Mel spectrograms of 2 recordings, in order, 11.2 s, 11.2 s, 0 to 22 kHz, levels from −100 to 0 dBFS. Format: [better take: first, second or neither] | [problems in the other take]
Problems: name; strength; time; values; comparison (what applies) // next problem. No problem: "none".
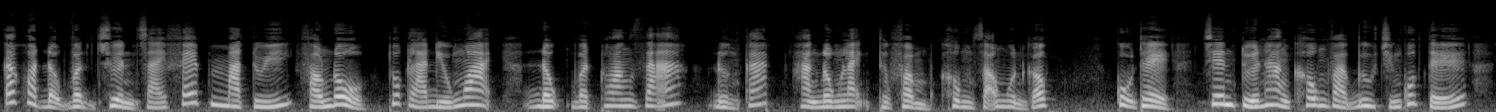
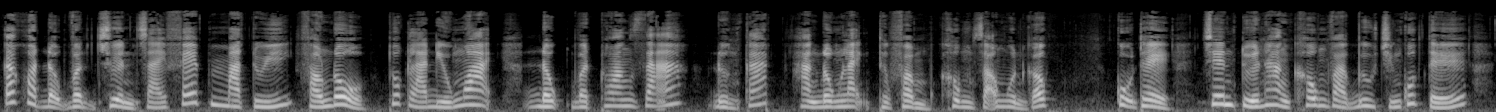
second | muffled; very; fading above 2 kHz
